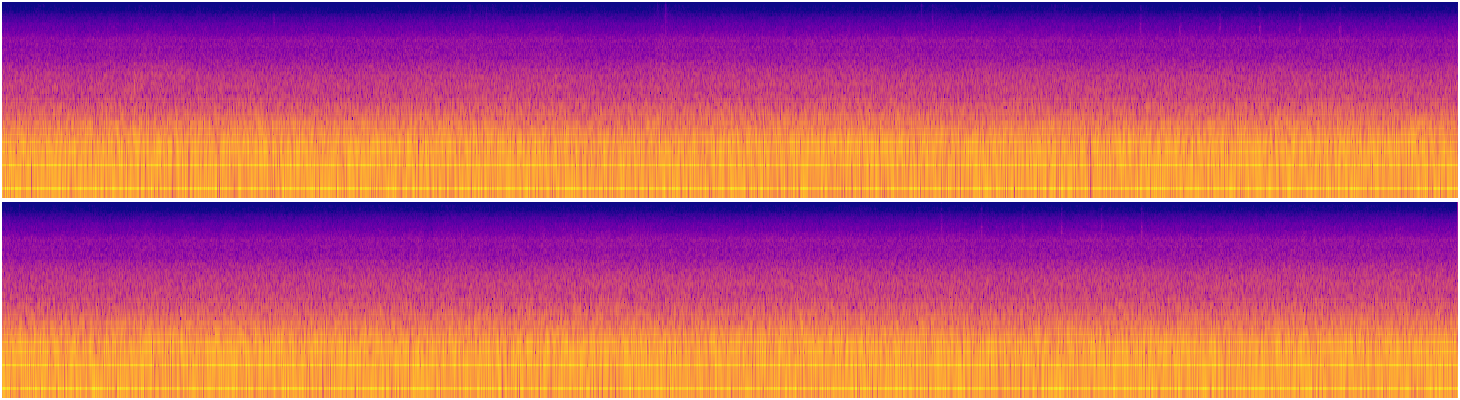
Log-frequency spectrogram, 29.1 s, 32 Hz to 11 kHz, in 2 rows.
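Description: Steady cabin noise of a 2021 Seat Ibiza 1.0 MPI, its three-cylinder petrol engine running under load while the car slowly gains speed at about 160–175 km/h, with wind and tyre noise over it.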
